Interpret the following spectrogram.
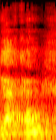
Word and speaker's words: Gahan: me va a corregir porque la pronunciación correcta es Gahan, pero si vos decís Ghan en salto, nadie te que decir Ghan.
